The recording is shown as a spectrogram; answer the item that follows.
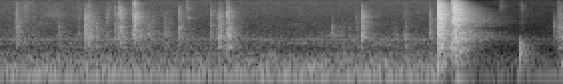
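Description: Nerf ZombieStrike Hammershot blaster, a series of plastic clicks and clacks from the hammer being pulled back and the trigger pressed, ending in a sharper louder snap and a final click, close with no speech.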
